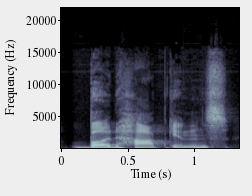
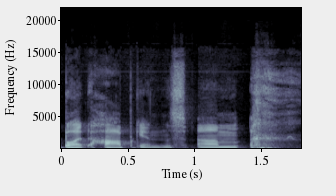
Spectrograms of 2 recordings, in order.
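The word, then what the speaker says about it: Budd Hopkins: intentionally mispronouncing his name, Bud Hopkins, gives an introduction to the book, and I can confirm his name is not Butt Hopkins.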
